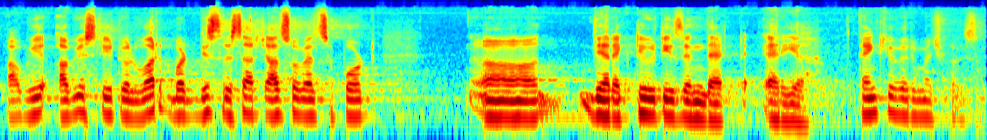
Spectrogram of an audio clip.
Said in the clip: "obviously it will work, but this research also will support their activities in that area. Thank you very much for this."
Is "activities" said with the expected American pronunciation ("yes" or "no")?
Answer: yes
